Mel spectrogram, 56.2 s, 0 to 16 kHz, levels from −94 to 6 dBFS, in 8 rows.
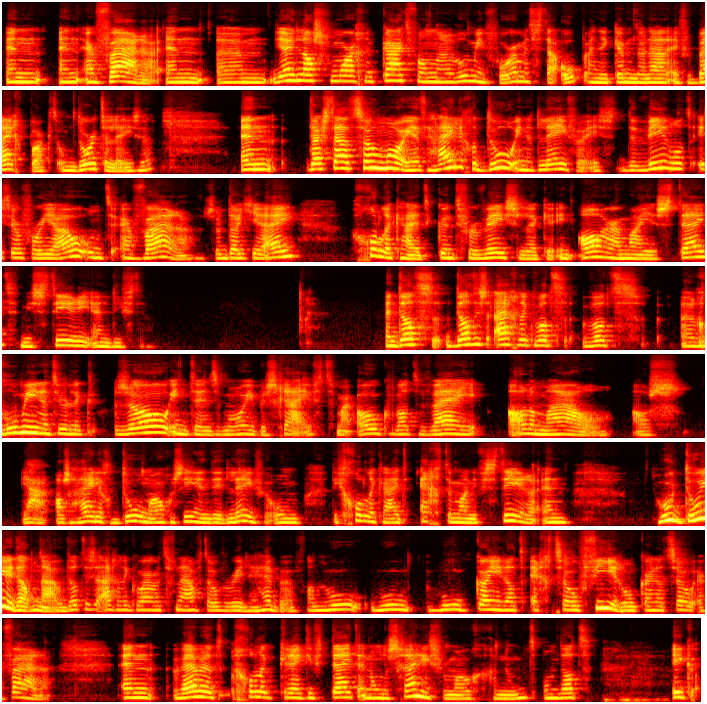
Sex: female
